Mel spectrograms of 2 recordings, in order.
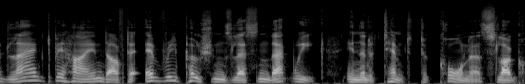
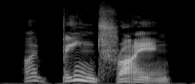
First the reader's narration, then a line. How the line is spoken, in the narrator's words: said Harry crossly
